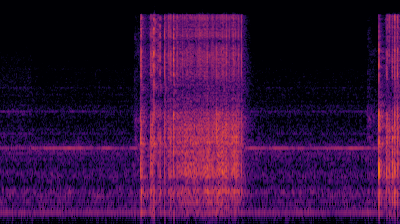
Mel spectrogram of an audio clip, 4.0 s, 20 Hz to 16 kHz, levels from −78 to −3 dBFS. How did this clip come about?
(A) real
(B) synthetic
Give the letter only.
A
